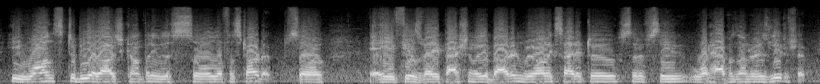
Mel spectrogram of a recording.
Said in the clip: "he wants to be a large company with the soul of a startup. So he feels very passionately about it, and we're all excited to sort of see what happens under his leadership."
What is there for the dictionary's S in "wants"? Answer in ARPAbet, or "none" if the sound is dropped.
S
